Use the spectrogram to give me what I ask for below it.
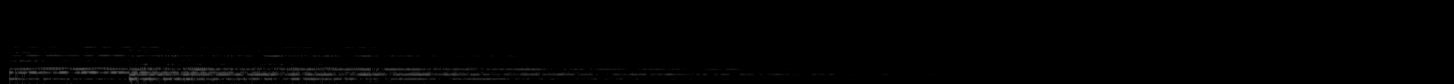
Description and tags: ominous ambient
short ambient sound effect created in fl studios.
dark, atmosphere, ambience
